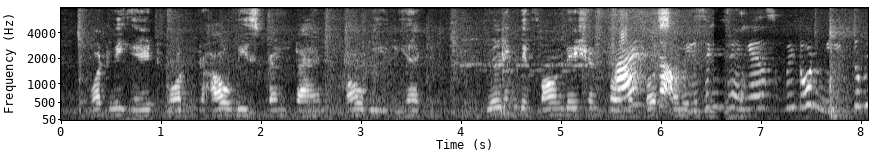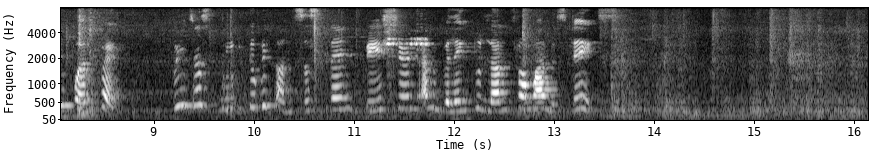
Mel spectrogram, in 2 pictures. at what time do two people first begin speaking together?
5.5 s

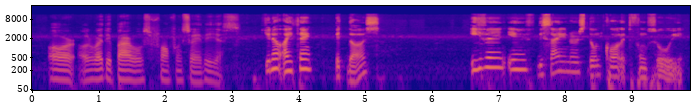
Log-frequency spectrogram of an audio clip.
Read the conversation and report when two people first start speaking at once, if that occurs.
none

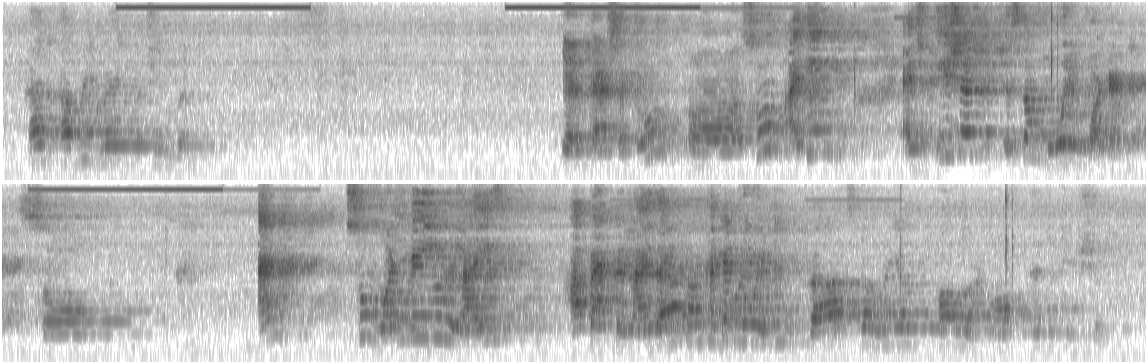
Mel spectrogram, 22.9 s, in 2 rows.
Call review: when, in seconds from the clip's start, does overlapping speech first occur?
17.9 s

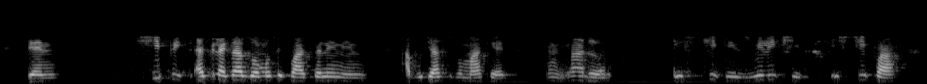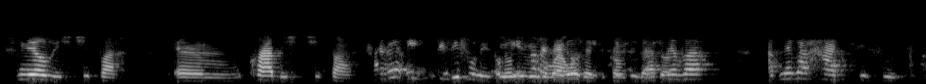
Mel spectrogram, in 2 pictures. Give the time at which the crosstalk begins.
13.7 s

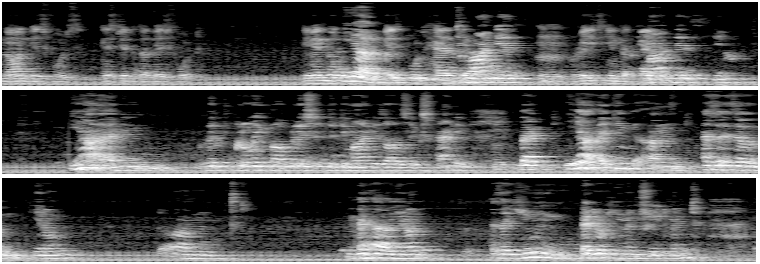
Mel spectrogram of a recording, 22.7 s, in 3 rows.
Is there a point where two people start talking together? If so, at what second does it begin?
3.4 s

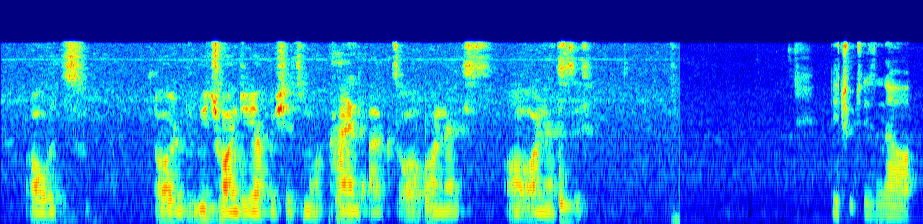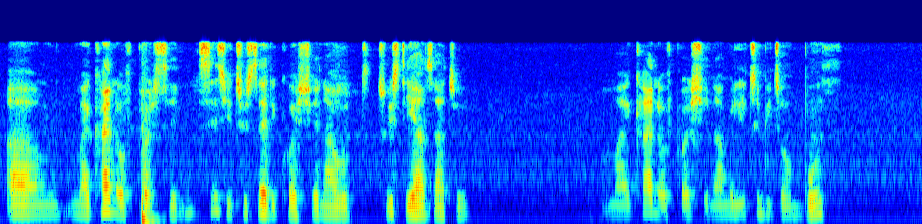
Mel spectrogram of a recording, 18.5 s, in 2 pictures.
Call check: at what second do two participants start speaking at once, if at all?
none

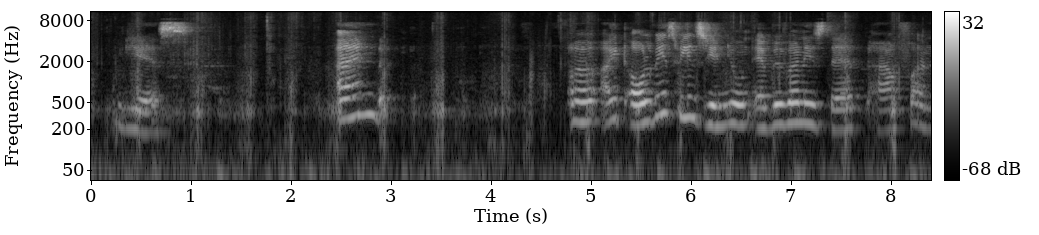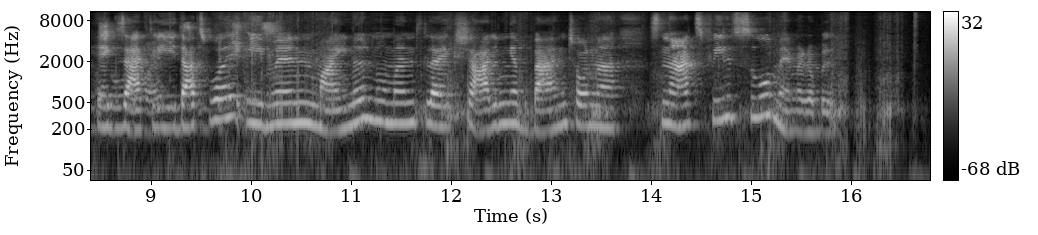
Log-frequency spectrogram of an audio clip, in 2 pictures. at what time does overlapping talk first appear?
8.5 s

